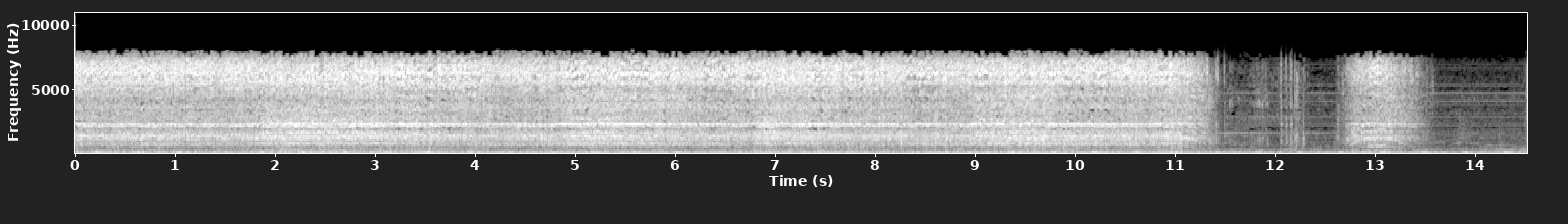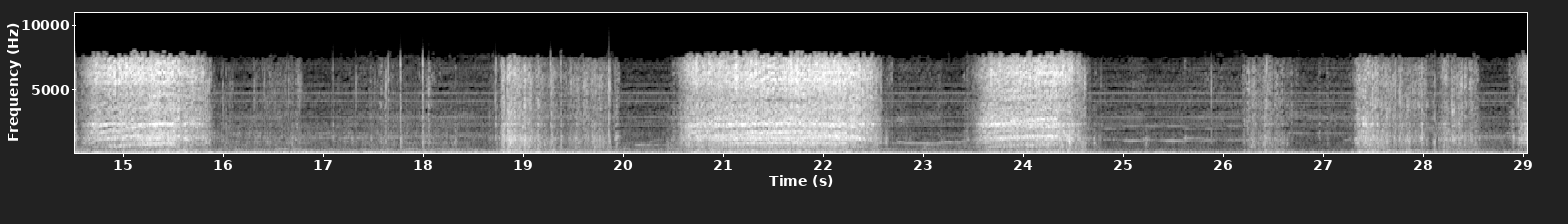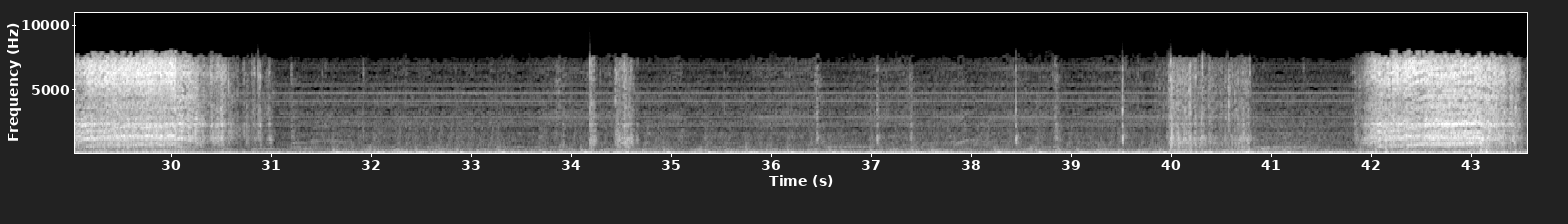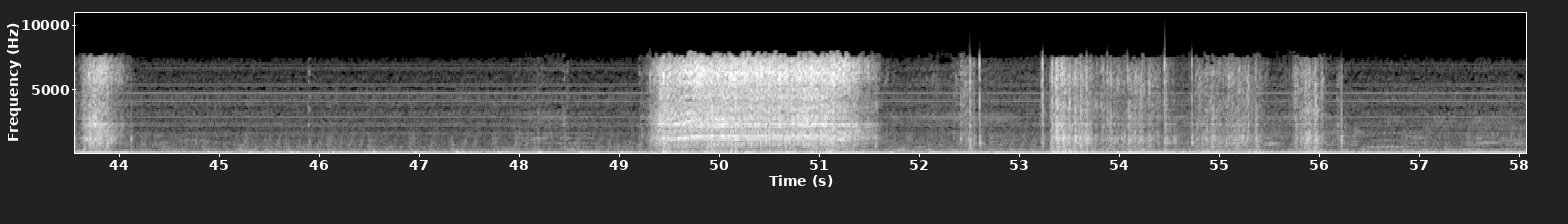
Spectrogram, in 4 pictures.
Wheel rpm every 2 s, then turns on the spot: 200, 200, 200, 200, 200, 130, 30, 70, 0, 20, 90, 80, 50, 20, 80, 40, 0, 0, 0, 0, 30, 100, 0, 0, 40, 120, 10, 20, 0.
18-20 22-24 26-28 40-42 52-56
